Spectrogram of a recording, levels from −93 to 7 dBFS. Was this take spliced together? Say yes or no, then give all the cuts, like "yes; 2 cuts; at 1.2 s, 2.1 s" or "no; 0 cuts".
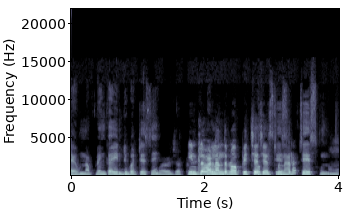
no; 0 cuts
